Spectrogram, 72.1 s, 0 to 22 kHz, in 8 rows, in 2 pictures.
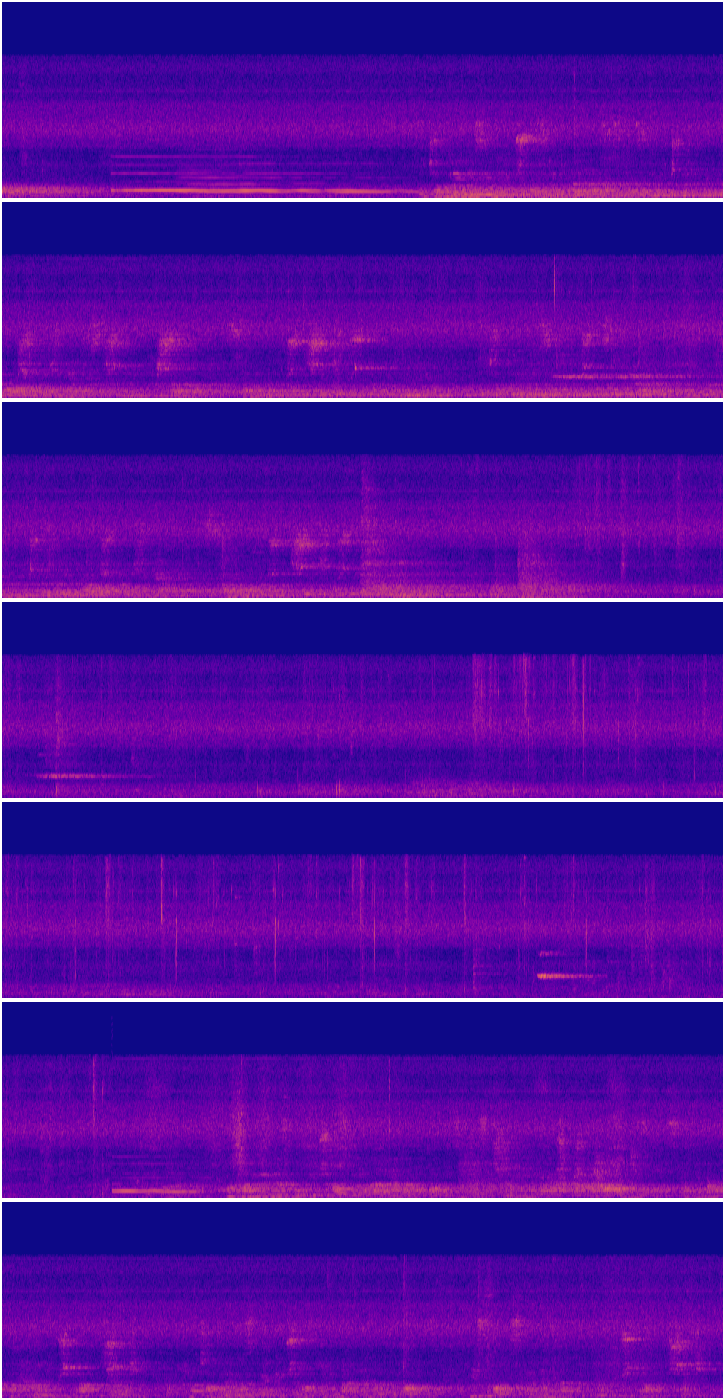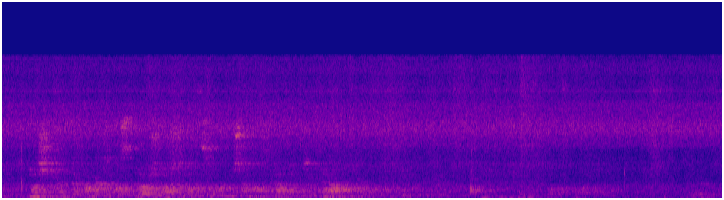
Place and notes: krakow glowny - warten...waiting....esperando..
eingangshalle, dann links abbiegen in den wartesaal
January 2011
